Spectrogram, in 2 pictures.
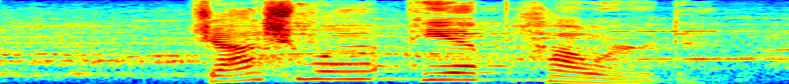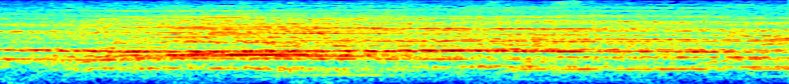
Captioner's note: crowd cheering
